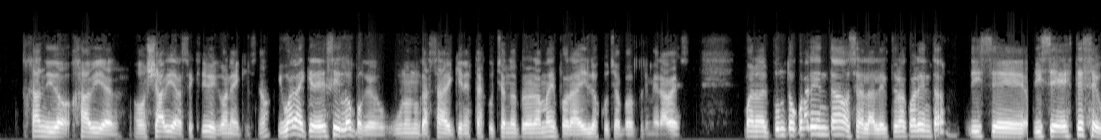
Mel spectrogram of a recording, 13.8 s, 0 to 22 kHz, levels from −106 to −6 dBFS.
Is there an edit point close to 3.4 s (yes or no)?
yes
